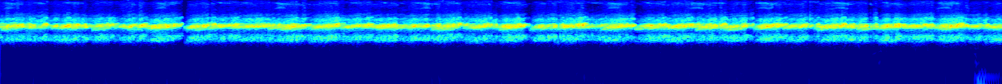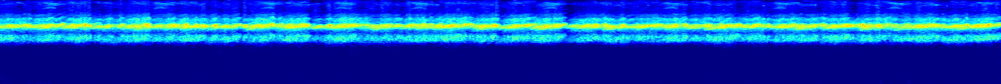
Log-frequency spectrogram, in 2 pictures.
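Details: Steady outdoor frog chorus, countless overlapping trilled croaks forming a constant buzzing drone at even loudness, a single soft low bump heard about halfway through.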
